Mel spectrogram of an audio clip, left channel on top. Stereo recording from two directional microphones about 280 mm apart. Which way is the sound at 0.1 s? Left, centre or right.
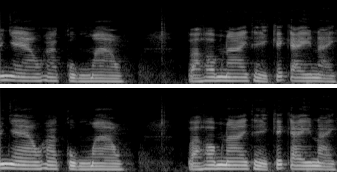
Centre.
